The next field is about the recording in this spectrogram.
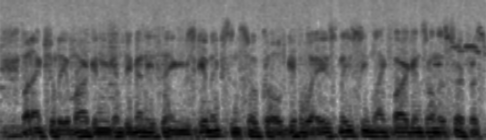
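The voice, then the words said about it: Radio announcer voice. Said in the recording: “here's my announcer voice again”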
